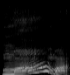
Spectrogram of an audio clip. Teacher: сильніше голосом ми виділяємо перший голосний звук а у цьому слові відповідно на нього падає наголос це перший склад у слові мама тому ми кажемо що перший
